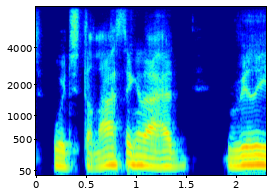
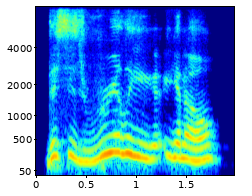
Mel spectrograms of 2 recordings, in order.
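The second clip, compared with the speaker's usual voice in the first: much higher, louder put-on whine of disbelief; mock incredulous; 12 semitones higher, 4 dB louder, slower than usual. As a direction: play it as an exaggerated, squeaky protest. Mocking his own protest.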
